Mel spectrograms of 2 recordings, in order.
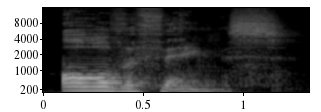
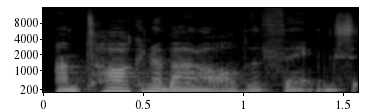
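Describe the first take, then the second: First: Slow, dragged-out all the things; a lecturer trailing off into all the things; mock professor drawl. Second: Flat, a bit softer deadpan. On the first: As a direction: stretch all the things out lazily. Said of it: "it'd be like". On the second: Retold or imitated. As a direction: say it bored and unbothered. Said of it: "deadpan look at you and say".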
